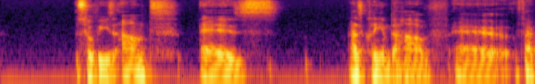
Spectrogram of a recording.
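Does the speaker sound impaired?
Yes: stammer; avoids saying long French surname because of stammer, calls victim by first name instead; here repeated words, prolonged sounds.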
